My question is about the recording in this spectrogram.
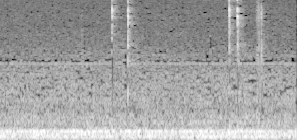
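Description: A few soft, sharp keystrokes on a computer keyboard tap out in two small clusters. They are faint against a steady low hum, and no one speaks.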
